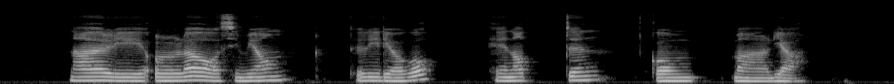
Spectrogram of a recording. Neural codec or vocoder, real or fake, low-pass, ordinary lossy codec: none; real; 10.8 kHz; AAC, 64 kbps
